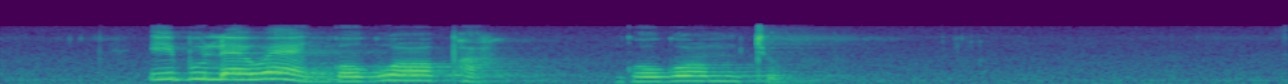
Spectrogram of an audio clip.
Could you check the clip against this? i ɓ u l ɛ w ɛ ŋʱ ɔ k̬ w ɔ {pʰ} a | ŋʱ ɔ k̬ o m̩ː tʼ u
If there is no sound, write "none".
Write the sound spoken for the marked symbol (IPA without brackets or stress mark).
pʰ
